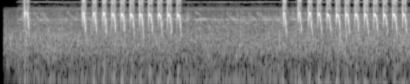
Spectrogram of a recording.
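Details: Bar-winged prinia in the sharp, clear 'tembakan' burst style with pauses: a single high note, then a rapid run of about a dozen piercing downslurred chips, a silent gap, and another fast, even series.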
